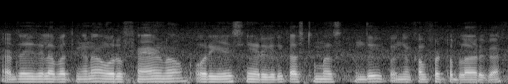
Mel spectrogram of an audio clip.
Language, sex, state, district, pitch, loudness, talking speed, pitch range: Tamil, male, Tamil Nadu, Kanyakumari, 125 Hz, -16 LUFS, 155 wpm, 120-125 Hz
